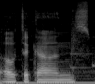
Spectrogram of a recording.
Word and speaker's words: Otakon: And it's pronounced Otakon because it's otaku meets convention. So you could argue like, but it's Otakon, and it's like, nah, it's a combination, East meets West. Otaku meets convention.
